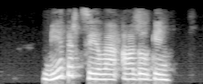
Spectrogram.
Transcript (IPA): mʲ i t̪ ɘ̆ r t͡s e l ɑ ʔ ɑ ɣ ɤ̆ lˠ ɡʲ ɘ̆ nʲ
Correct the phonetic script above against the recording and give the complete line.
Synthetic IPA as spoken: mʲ e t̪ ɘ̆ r t͡s e l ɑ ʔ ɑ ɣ ɤ̆ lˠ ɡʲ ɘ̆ nʲ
